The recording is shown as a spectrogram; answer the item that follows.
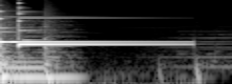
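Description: Two-note doorbell chime: two strikes a fraction of a second apart, ringing and fading, then cut off just before the end. The last of the background music fades out under it.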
